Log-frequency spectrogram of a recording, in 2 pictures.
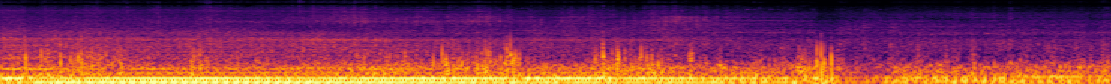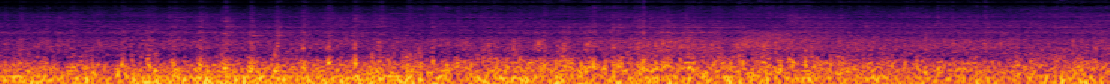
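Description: Freight train passing close by: the diesel engine of the trailing locomotive runs with a loud, steady low hum that cuts away suddenly about a third of the way in. After that, covered hopper cars roll past with a steady wheel rumble and a few clacks over the rail joints.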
